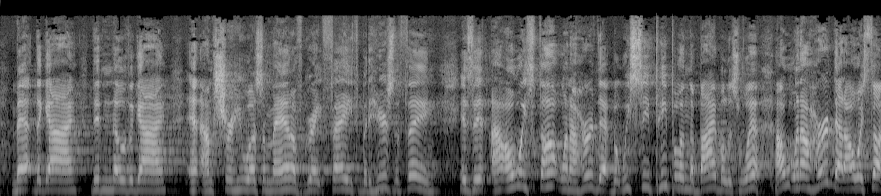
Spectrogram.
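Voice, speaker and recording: A man speaks in a raised, projected voice. His intonation stays fairly even. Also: moderate pace. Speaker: pastor. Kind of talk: sermon. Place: church. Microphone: headset.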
